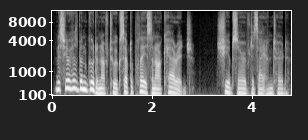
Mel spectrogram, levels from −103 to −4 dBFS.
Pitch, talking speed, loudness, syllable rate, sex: 165 Hz, 215 wpm, -17 LUFS, 6.4 syllables/s, female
